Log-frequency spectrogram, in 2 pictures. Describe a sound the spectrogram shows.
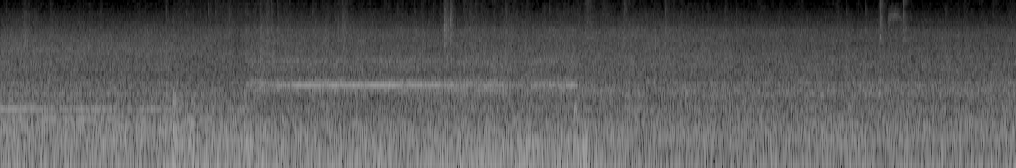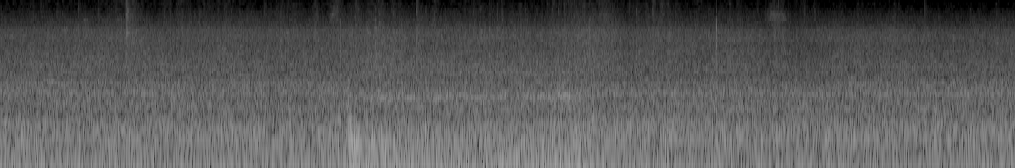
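A bus engine hums steadily from inside the cabin.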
